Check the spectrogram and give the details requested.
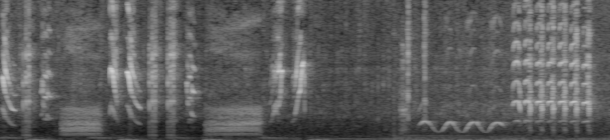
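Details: Nias hill myna, used to provoke silent mynas into singing: loud harsh bursts and sharp falling whistles, a smooth wavering siren-like whistle, then a fast rattling series of high notes.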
